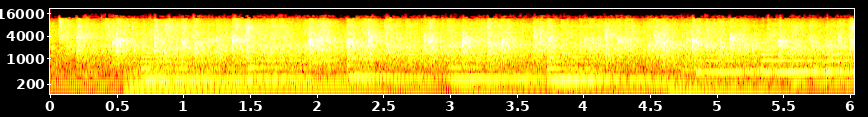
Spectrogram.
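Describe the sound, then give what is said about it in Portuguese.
A church audience applauds the Lord during a sermon in a steady, dense wash of clapping for several seconds, while sustained keyboard chords hold and shift underneath. No one speaks. “Aplauda o Senhor.”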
